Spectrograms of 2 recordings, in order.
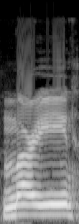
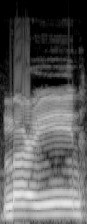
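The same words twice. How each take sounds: The two takes are said the same way.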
